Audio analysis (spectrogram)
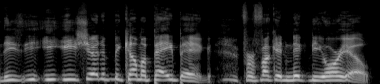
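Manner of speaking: normal talking voice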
